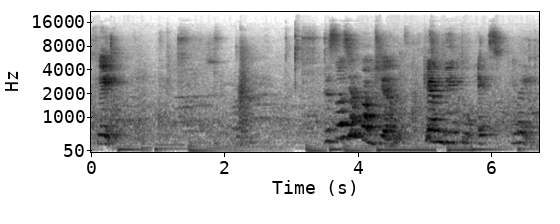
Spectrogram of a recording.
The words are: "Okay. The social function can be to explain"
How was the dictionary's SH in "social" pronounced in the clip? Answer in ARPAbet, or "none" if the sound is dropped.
S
